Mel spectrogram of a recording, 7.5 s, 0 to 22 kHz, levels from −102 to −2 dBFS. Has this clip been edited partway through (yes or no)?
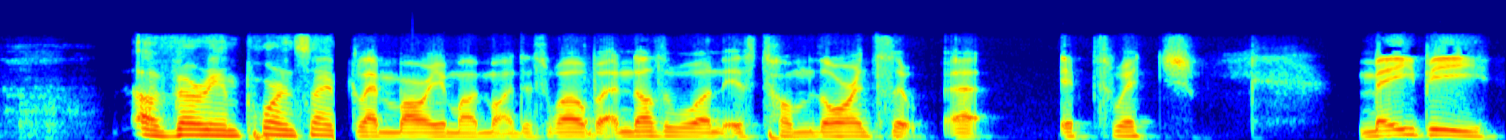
yes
